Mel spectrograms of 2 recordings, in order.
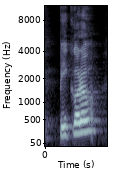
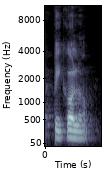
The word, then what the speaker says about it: Piccolo: Los japoneses no hacen la L, hacen siempre R. Es decir, si te llamas Lolo y vas a Japón, pues a lo mejor te llaman Roro. Bueno, este es el origen de por qué eh Piccolo se pronuncian en en algunas partes piccoro y en otras Picolo. Como he dicho, lo correcto quizá en este caso es decir Picolo, que es el origen del nombre.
